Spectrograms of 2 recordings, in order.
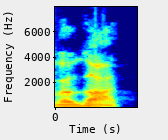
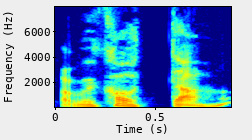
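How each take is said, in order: First: The final vowel is dropped from the word. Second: The final vowel is fully pronounced in the word. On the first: This is how the family's dialect says it. "they chop off all the vowels off the end of everything" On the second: This is how standard Italian says it. "if you're really speaking proper Italian"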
